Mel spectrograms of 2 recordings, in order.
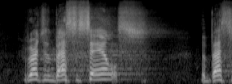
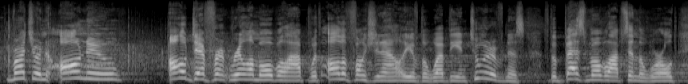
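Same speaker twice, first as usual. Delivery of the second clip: ordinary delivery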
